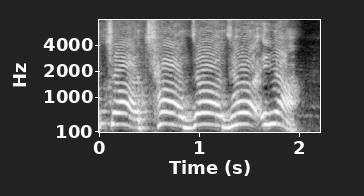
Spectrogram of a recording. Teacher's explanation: जब हम च बोलते हैं तो हमारी जो जीभ है वो ताल को टच करती है। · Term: तालव्य वर्ग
